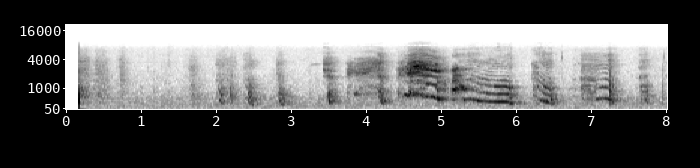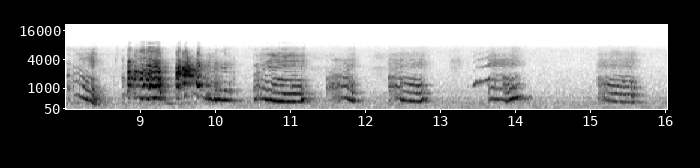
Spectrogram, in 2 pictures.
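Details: Kiba, a 3-month-old Shiba Inu puppy recovering after a Tylenol overdose and ER visit, gives a string of squeaky, yodelling whines and growly yelps.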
